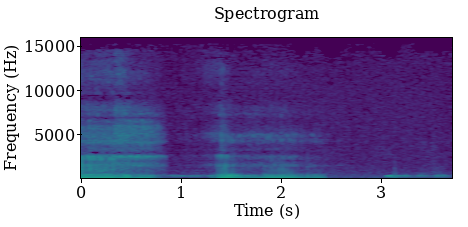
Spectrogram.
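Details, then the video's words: Asleep, the Cane Corso Sonya gives a series of throaty, buzzing snores, each about a second long, broken by quiet pauses and a short final snort. "Cane Corso. Храпушки Сони."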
